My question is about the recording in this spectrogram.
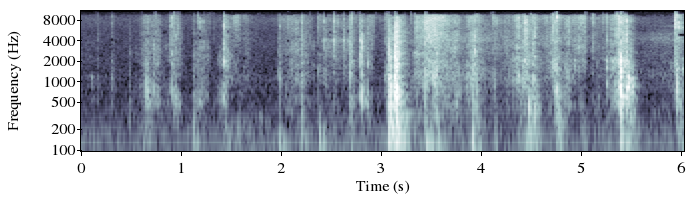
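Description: A handheld tape runner laying adhesive onto a cardstock panel in short rasping strokes, among small clicks of paper being handled. The loudest stroke comes about three seconds in.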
